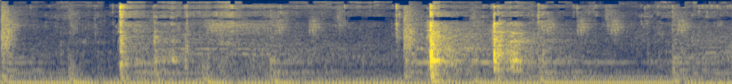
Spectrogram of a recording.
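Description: A spoon working through creamy beef stroganoff in a single pot, giving soft repeated scraping and knocking strokes in a slow rhythm, close and quiet, with one sharper clink partway through.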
